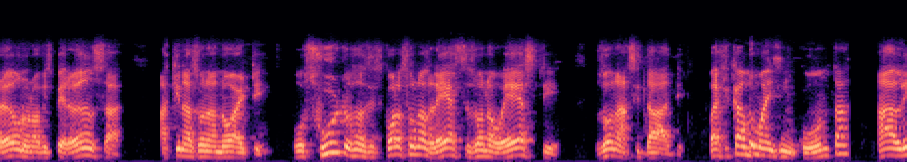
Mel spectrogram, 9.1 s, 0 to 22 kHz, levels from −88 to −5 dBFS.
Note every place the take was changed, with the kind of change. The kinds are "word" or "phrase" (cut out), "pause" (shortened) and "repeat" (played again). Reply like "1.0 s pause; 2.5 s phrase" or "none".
4.3 s word; 6.3 s phrase; 7.5 s word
